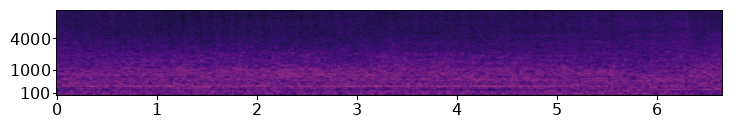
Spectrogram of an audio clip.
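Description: MQ-8B Fire Scout unmanned helicopter hovering, its turboshaft engine and rotors making a steady, even running noise with a low hum underneath.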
